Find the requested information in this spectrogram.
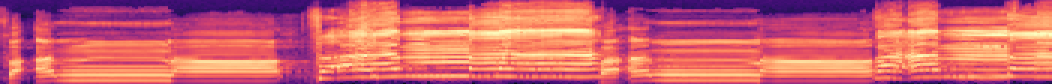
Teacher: یہ الف نہیں حمزہ ہوتا ہے کیونکہ اس کے اوپر زبر آ گیا، تو اب اس حمزہ کو میم سے ملانا ہے، میم مشدد، میم مشدد میں کیا ہوگا؟ ایک الف کا غنہ ہوگا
